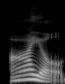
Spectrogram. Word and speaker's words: aisle: Ah, an aisle. That's the long row between the shelves. Aisle 7. Got it. And for our listeners, aisle is spelled A-I-S-L-E. The S is silent.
